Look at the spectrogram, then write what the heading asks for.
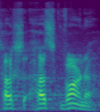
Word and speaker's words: Husqvarna: It's Husqvarna for sure.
